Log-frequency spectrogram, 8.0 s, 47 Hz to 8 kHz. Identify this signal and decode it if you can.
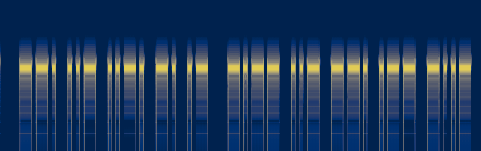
Morse code, heard as a keyed tone, about 18 wpm, 800 Hz. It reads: GUFNA YUGWX
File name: Morse / ltr-18wpm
